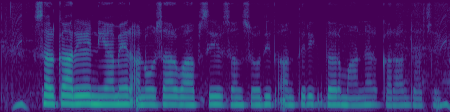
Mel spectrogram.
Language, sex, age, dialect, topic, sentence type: Magahi, female, 18-24, Northeastern/Surjapuri, banking, statement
